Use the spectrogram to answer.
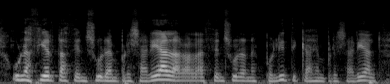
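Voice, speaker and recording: Speaking at a very fast pace, a woman uses a fairly low pitch with ordinary variation. The recording is very clean and the background silent. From Spain, Extremadura (Mérida). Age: 60s. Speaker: political journalist. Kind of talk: radio interview. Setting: radio studio.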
